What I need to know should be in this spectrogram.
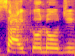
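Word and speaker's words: psychology: सकता आपके मैं की साइकोलोजी में कौन सा लैटर साइलेंट तो इससे तो उसमें भी पी लेटर साइलेंट होता है नेक्स्ट देखते हैं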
